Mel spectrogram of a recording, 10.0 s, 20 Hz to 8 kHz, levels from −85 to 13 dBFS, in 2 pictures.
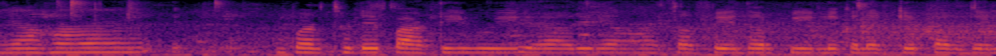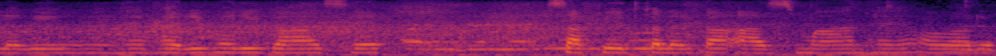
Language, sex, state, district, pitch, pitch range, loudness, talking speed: Hindi, female, Uttar Pradesh, Jyotiba Phule Nagar, 220 Hz, 210-225 Hz, -29 LUFS, 155 wpm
